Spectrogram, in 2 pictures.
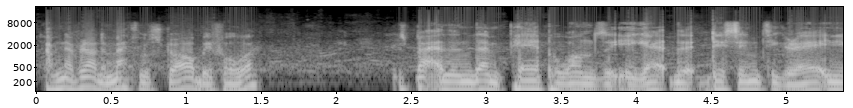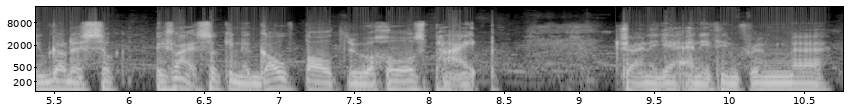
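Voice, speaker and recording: A man's voice: low-pitched, darkish tone. A man doing casual, chatty live cricket commentary and talking to viewers, with dry, informal asides. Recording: crowd noise behind the voice. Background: sports crowd.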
